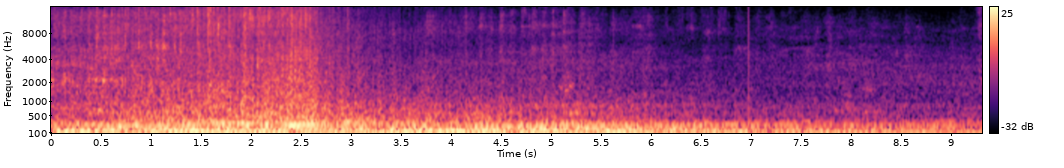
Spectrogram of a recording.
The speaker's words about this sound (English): The Harleys were another great family, but I don't think they had anything to do with that motorbike that just went past.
